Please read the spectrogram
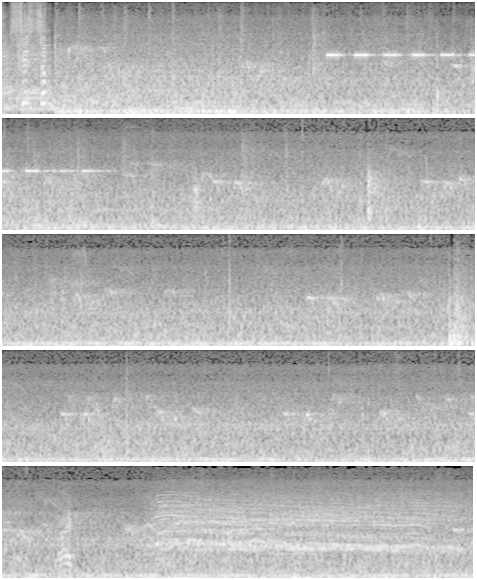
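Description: Outdoor pond-side ambience: a steady low hum with faint short chirps and scattered distant sounds, and a single sharp click about two-thirds of the way in. Near the end a bright music sting comes in.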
